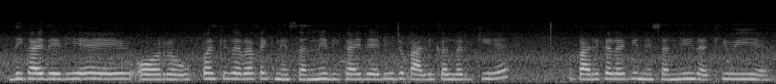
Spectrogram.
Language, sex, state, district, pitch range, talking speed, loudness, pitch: Hindi, female, Bihar, Gopalganj, 235-260 Hz, 225 wpm, -22 LUFS, 250 Hz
